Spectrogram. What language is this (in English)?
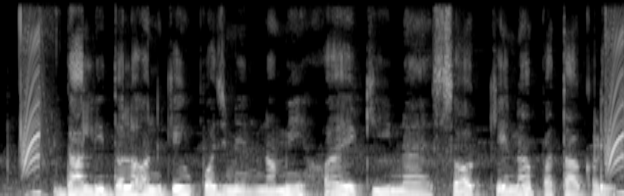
Maithili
